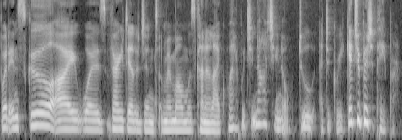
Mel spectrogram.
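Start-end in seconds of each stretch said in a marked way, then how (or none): 3.4-5.8 put-on fast, generic Irish mammy accent. Speaker quoting their mum: generic Irish mammy accent. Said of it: "This is a very generic Irish mammy accent".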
